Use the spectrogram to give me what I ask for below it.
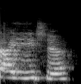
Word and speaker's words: Aisha: people might say aisha some people might say asia how did it it's aisha but it's okay asia just like abc right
